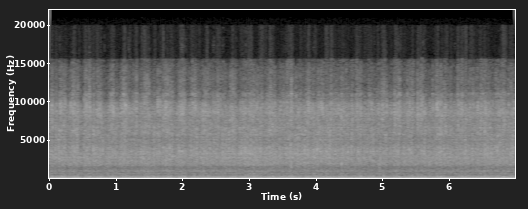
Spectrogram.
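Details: Ultima GTR with American V8, started on a jumper pack, warming up: deep burble held steady at a noticeably raised speed with no dip or settling; idling high; temperature gauge read only about 60 degrees.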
